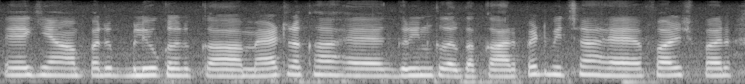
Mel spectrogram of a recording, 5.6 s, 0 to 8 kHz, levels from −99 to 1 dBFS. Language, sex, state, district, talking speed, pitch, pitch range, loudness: Hindi, female, Haryana, Jhajjar, 180 wpm, 215 Hz, 205-225 Hz, -14 LUFS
